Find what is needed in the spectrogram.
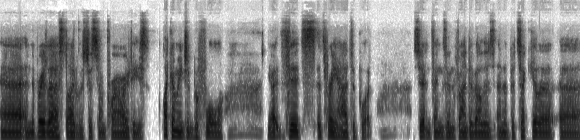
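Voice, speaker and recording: Over a dry, close sound with no echo, a man with a New Zealand accent talks at a very fast pace, medium in pitch and monotone, flat in intonation. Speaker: software architect, conference speaker. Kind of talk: conference talk. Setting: online live stream. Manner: halting, many fillers and repeats.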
